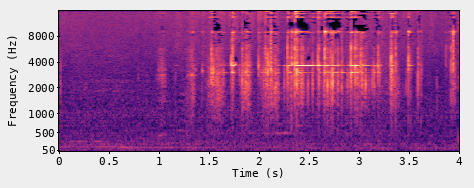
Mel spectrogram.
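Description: Steel brake caliper wind-back tool being handled and wound. There is a quick run of small metallic clicks and clinks, loudest past the middle, some with a brief ring.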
